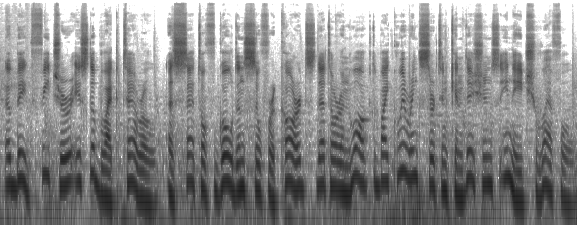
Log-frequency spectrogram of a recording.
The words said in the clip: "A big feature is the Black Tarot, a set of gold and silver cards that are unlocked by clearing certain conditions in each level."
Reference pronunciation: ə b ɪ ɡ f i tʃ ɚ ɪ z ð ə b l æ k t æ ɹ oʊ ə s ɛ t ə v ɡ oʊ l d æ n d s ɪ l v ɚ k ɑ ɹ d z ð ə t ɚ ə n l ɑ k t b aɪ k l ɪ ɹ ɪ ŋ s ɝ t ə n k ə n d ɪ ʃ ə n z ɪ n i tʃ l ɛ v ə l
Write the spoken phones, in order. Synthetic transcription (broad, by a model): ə b ɪ ɡ f i tʃ ɚ ɪ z ð ə b l æ k t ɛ ɹ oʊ ə s ɛ t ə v ɡ oʊ l d n s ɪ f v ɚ k ɑ ɹ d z ð ə t ɚ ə n w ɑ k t b aɪ k w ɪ ɹ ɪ ŋ s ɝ t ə n k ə n d ɪ ʃ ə n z ɪ n i tʃ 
